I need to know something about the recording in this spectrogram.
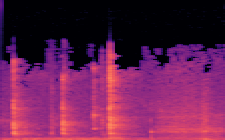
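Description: A few light, irregular clicks and taps, about five in two seconds, over a faint low hum.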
